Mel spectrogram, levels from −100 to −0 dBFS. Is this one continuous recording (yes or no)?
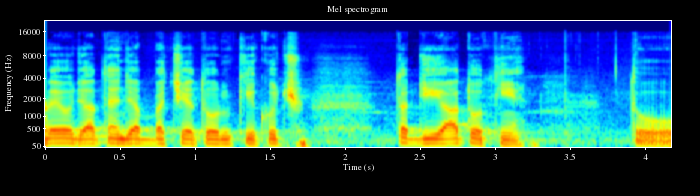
yes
